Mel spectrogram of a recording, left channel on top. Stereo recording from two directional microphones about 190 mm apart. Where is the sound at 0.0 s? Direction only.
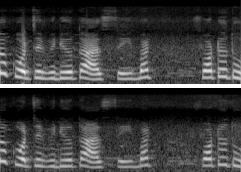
15° left (ahead or behind).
